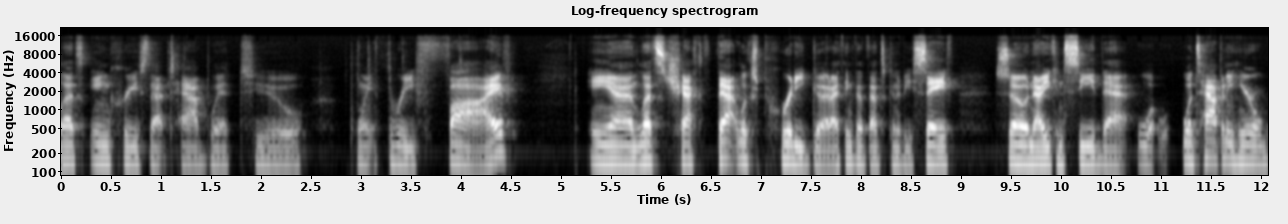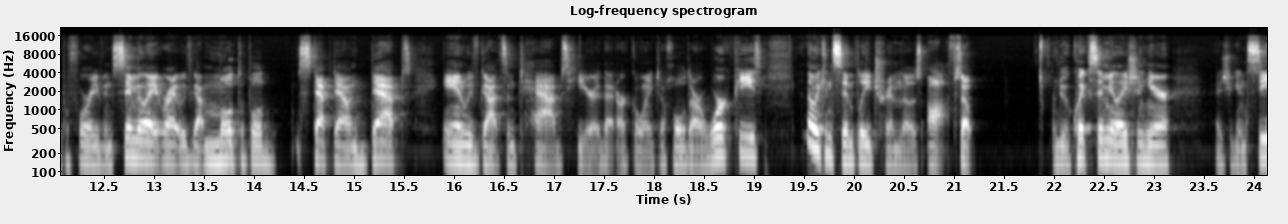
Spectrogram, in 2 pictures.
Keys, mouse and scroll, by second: 19.9 click, 21.8 click.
